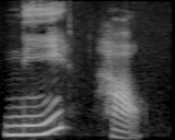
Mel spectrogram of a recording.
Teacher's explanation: when we see two tone three are together the first tone three will be changed as tone 2 therefore we don't say ni hao instead we say ni hao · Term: rule of tone change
